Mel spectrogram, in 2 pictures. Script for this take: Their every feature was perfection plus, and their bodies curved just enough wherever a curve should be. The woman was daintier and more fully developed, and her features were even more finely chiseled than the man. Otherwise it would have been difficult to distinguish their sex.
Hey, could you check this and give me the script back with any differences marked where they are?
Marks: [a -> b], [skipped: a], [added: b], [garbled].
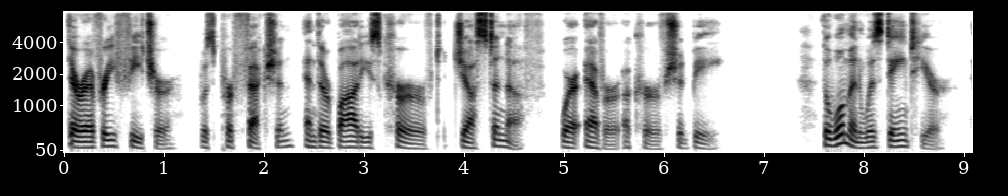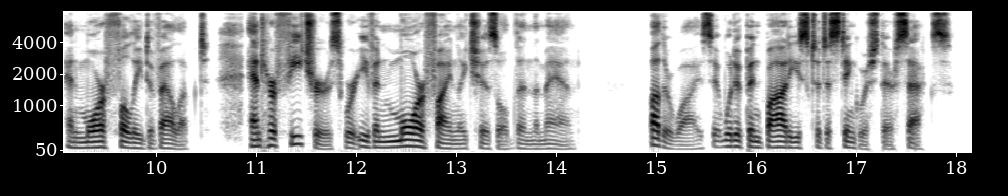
Their every feature was perfection [skipped: plus,] and their bodies curved just enough wherever a curve should be. The woman was daintier and more fully developed, and her features were even more finely chiseled than the man. Otherwise it would have been [difficult -> bodies] to distinguish their sex.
